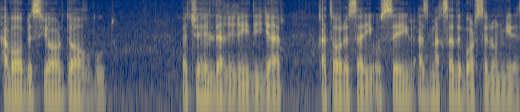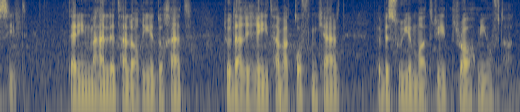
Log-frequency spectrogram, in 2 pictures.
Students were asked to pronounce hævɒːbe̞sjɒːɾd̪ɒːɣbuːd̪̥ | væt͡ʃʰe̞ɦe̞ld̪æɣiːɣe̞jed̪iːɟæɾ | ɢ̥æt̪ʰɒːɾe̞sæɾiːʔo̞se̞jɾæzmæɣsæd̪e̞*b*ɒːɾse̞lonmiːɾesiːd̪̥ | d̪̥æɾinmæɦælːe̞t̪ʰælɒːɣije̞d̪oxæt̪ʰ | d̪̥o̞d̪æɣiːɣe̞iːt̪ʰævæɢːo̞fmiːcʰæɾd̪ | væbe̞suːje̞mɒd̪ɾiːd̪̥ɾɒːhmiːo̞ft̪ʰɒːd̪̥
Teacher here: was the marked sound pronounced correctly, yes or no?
yes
